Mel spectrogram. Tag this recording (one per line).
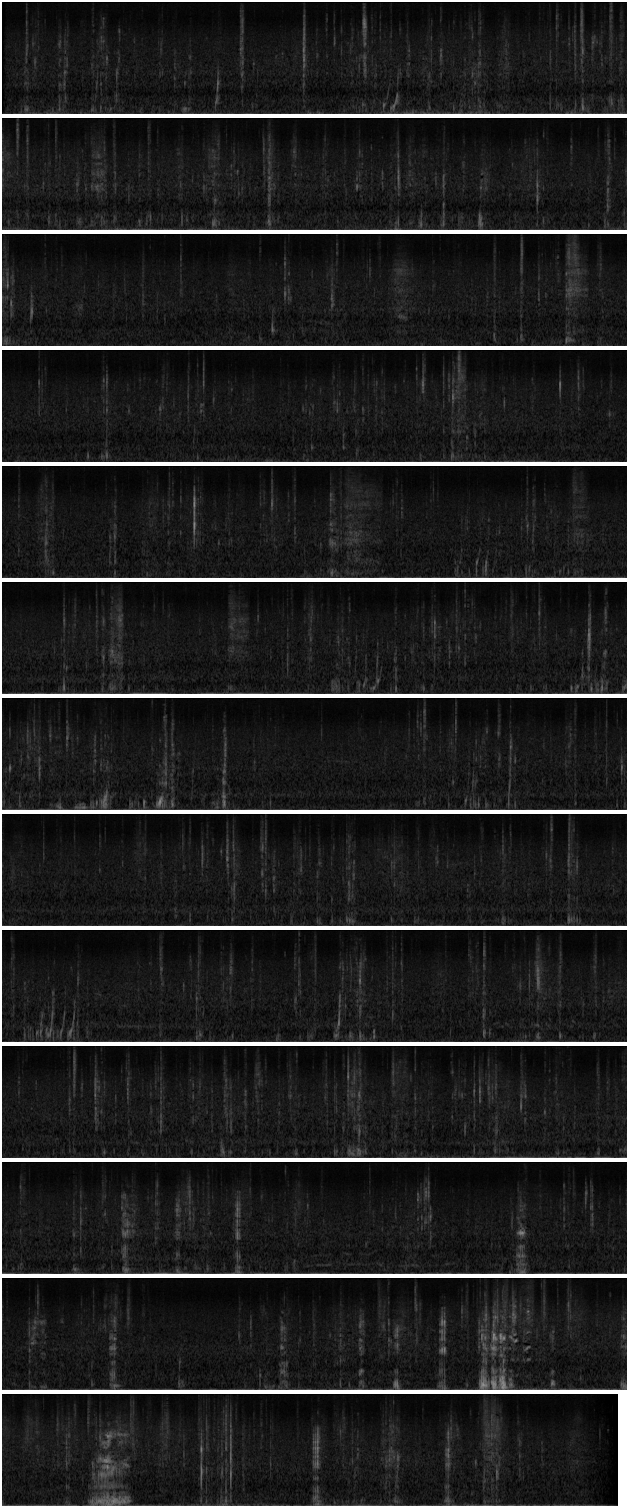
mud
iruya
squeal
argentina
bubbles
grunt
pee
salta
field-recording
pig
